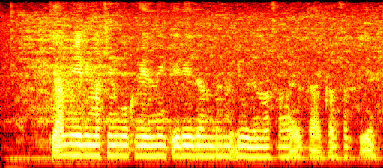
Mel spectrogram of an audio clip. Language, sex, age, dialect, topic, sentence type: Hindi, male, 18-24, Awadhi Bundeli, agriculture, question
